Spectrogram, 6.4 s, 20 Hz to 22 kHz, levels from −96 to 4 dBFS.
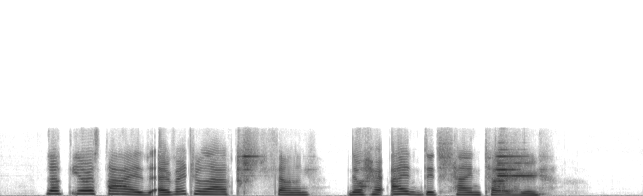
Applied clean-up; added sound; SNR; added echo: neural diffusion model UNIVERSE++.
